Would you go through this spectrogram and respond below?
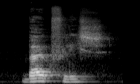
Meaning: peritoneum
- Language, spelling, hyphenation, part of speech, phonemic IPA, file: Dutch, buikvlies, buik‧vlies, noun, /ˈbœy̯k.flis/, Nl-buikvlies.ogg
